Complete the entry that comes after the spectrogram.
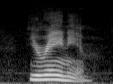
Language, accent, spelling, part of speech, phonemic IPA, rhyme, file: English, US, uranium, noun, /ˌjuː.ˈɹeɪ.ni.əm/, -eɪniəm, En-us-uranium.ogg
- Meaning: The element with atomic number 92 and symbol U. A radioactive silvery-grey metal in the actinide series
